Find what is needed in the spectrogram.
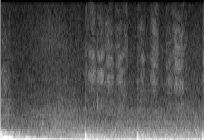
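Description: Marker pen scratching on a whiteboard as a word is written, with a couple of light taps of the tip partway through.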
